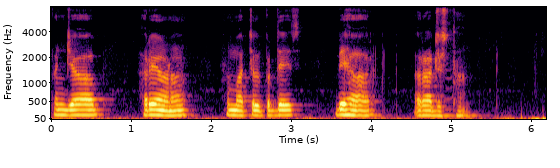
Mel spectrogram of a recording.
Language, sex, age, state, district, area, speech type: Punjabi, male, 30-45, Punjab, Fatehgarh Sahib, rural, spontaneous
